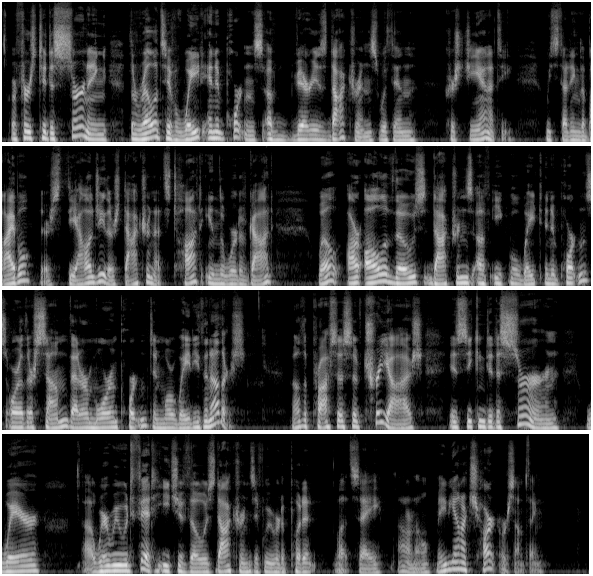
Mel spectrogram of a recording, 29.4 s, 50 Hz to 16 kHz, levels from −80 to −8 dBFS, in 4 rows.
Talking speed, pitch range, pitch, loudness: 180 wpm, 115-145 Hz, 125 Hz, -27 LUFS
